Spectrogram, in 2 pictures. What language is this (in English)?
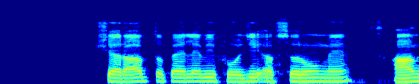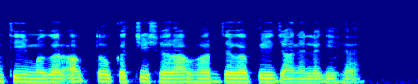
Urdu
